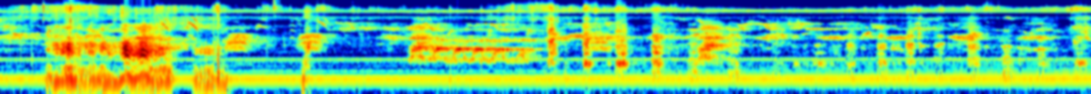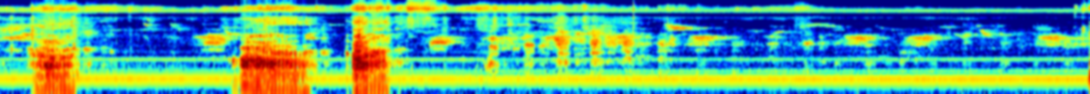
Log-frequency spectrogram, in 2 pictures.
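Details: Labrador Retriever on a morning walk, with a few short, loud barks in quick succession midway, spaced about a second apart. Quieter scattered sounds come before them, over a steady low electrical hum.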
